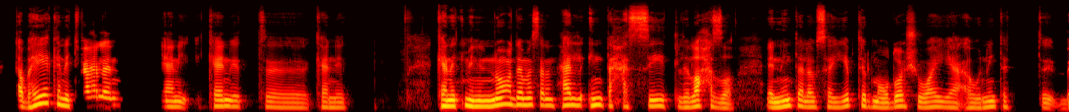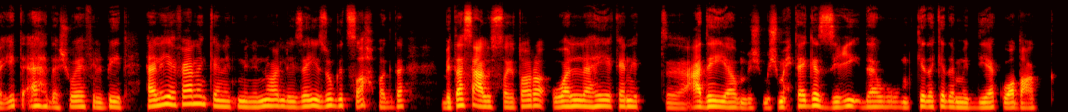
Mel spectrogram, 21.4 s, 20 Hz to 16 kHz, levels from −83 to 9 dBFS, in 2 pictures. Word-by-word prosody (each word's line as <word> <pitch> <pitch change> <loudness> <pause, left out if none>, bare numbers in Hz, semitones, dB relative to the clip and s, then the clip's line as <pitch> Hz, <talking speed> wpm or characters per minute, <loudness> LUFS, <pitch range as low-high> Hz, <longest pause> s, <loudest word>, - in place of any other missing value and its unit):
طَب 150 - 0
هي 215 +7 +4
كانت 175 -8 0
فعلًا 190 -2 +1 0.4
يعني 140 -1 -3
كانت 155 -2 0 0.7
كانت 125 -2 -6 0.9
كانت 155 +1 +4
من 155 -3 +5
النوع 170 +7 +5
ده 190 -1 +2
مثلًا؟ 180 -2 0
هل 175 0 +3
أنت 175 -2 +1
حسيت 155 +1 -1
للحظة 130 -5 0 0.3
إن 125 0 +2
أنت 160 +3 +1
لو 135 -3 0
سيّبت 135 +5 -4
الموضوع 140 -1 -1
شوية 130 -2 -3
أو 120 0 -5
إن 130 - -4
أنت 140 0 -4 0.3
ت - - -11
بقيت 120 +7 -6
أهدا 150 -4 -1
شوية 145 +4 -1
في 145 +1 -10
البيت، 125 0 -3 0.2
هل 150 +2 +6
هي 195 0 +3
فعلًا 210 +1 +3
كانت 150 -4 -2
من 140 -2 -1
النوع 155 +4 +1
اللي 145 -3 -1
زَي 150 +4 +2
زوجة 165 +2 -1
صاحبك 130 -5 -2
ده 150 +1 -2 0.3
بتسعى 150 +5 +6
للسيطرة؟ 140 +4 0
والّا 145 +1 +3
هي 155 +1 +1
كانت 150 -1 -2 0.2
عادية 135 +5 +3
ومش 115 -2 -5
مش 115 +2 -3
محتاجة 155 +4 +1
الزعيق 145 0 +1
ده، 140 +1 0
وم 135 -2 -6
كده 145 -2 +1
كده 140 -1 -1
مدّياك 125 +1 -2
وضعك؟ 125 +1 -1
145 Hz, 165 wpm, -25 LUFS, 130-160 Hz, 0.9 s, هل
